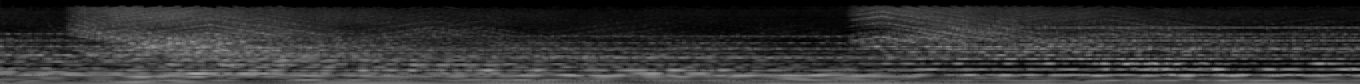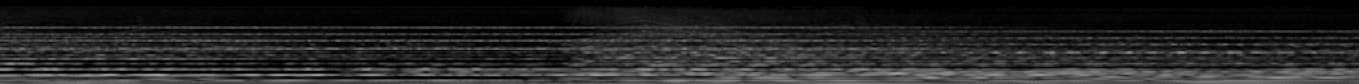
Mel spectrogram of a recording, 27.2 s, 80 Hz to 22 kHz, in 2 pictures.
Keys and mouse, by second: 0.4 ctrl+alt+click, 0.8 ctrl+alt+click, 1.5 click, 1.8 click, 2.9 Delete, 3.7 click, 4.5 ctrl+s, 5.1 alt+click, 7.4 click, 8.7 click, 9.4 Delete, 10.0 click, 10.2 Delete, 10.6 click, 15.1 click, 16.7 click, 18.2 click, 20.9 click, 22.2 click, 24.1 ctrl+s, 24.5 click, 25.8 click.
